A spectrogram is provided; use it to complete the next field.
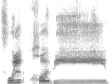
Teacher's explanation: تی نہیں پڑھنا، توئی، اور لمبا بھی کرنا ہے، فل خبیر، آخر میں را کو ہم نے باریک پڑھنا ہے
